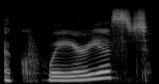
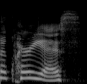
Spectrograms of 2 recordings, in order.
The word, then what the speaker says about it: aquarist: She is an aquarist at the Albuquerque Biopark Aquarium. And when I first saw aquarist, right? Is that how you say it? Yeah, we're like, oh, look, she's an Aquarius.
